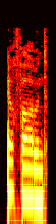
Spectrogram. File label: "erfahrend", German; adjectives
